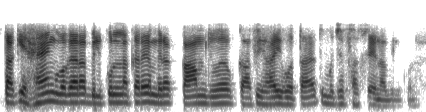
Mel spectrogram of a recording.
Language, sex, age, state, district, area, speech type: Urdu, male, 18-30, Uttar Pradesh, Siddharthnagar, rural, conversation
